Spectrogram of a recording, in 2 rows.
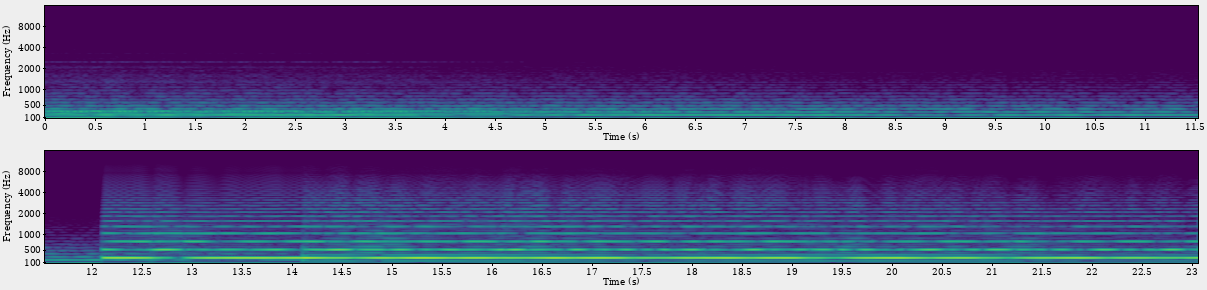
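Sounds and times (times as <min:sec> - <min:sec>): held synthesizer chords: 0:12.1 - 0:23.0.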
